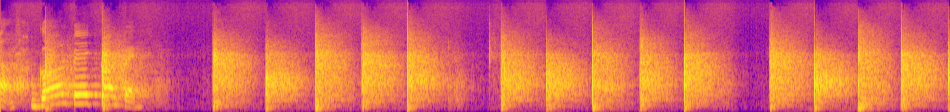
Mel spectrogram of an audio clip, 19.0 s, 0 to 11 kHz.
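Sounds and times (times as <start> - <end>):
shoes stamping on wooden floor: 4.2 - 14.4, 15.4 - 19.0.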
